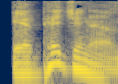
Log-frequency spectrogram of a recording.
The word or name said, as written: epigynum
